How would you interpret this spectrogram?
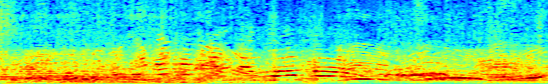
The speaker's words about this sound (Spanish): Este era el ambiente de otros años en la cabalgata de Reyes de Montefrío. Este año habrá menos griterío, pero habrá.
